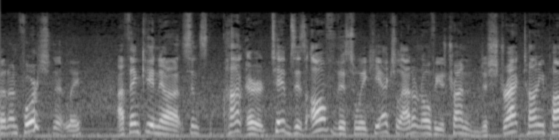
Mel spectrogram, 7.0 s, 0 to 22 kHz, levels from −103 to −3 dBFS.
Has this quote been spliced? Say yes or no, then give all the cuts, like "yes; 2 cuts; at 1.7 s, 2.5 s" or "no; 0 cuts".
no; 0 cuts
